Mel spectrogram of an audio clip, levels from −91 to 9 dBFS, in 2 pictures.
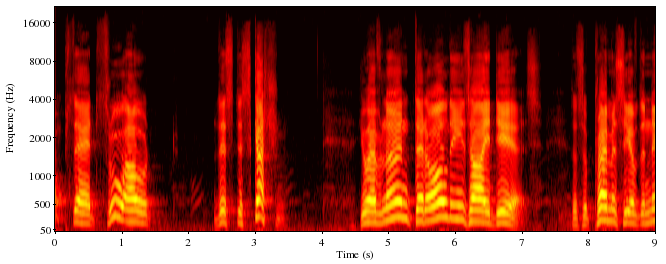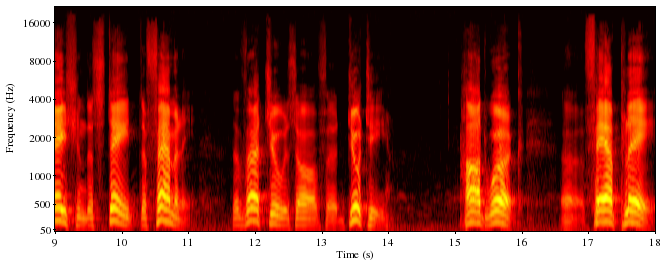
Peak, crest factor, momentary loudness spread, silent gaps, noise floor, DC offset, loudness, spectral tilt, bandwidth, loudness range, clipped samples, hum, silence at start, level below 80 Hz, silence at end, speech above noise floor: -6 dBFS; 18 dB; 20 LU; none; -67 dBFS; under 0.1%; -23 LUFS; -4 dB/octave; 16 kHz; 8 LU; under 0.1%; none; 0 s; -68 dBFS; 0.1 s; 43 dB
